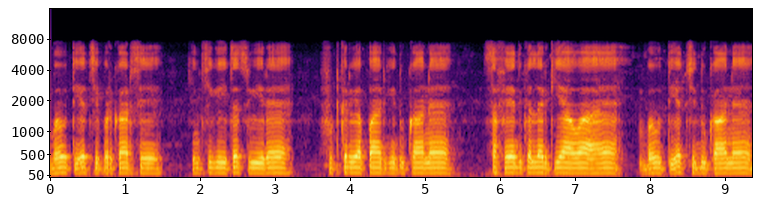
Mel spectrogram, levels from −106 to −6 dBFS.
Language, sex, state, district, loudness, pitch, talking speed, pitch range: Hindi, male, Rajasthan, Bikaner, -18 LUFS, 110 Hz, 155 wpm, 105-110 Hz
